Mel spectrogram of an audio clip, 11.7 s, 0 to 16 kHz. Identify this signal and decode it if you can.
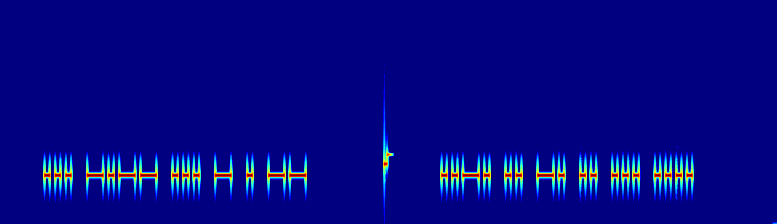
Morse code, heard as a keyed tone, about 15 wpm, 700 Hz. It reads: SYSTEM FINISH
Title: Sentences from Top 1000 Words - Review Part 3 - New Word Drill - 15wpm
